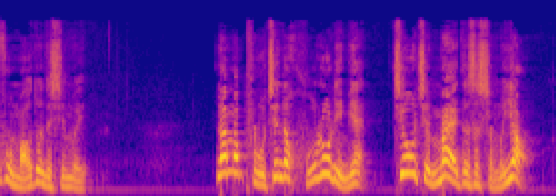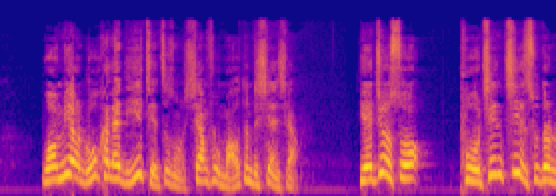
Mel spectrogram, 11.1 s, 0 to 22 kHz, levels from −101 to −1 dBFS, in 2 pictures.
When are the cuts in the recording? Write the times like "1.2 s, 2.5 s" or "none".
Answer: 9.0 s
